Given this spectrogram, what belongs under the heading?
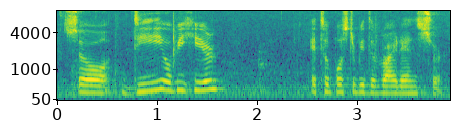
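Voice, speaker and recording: A woman's voice: mid-range voice, moderate pace, dark tone. A woman teacher explains math solutions to her class in a mid-range voice. She moves step by step, posing short questions as she goes. The classroom recording carries some faint background noise. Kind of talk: classroom lesson going over quiz answers.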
